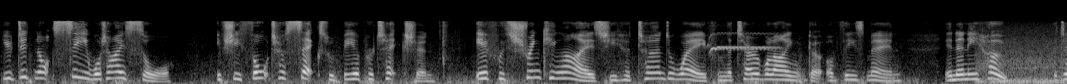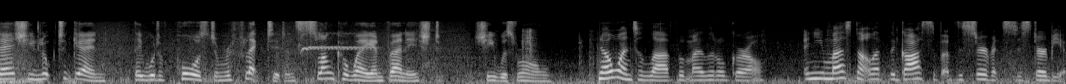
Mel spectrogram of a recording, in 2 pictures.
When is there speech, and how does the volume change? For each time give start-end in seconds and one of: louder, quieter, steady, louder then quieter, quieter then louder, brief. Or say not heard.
0.0-21.3 steady.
